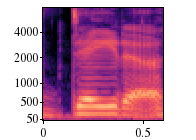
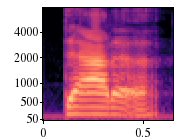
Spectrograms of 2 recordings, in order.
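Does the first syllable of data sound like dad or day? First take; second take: day; dad. First: The first vowel sounds like in day. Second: The first vowel sounds like in dad. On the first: "spell it D A Y T" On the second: "spell it D A D T"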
